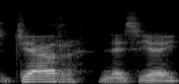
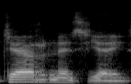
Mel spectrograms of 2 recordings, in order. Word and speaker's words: Guernesiais: Yes, so in Guernesiais, the R is pronounced. Some people roll it, some people don't, but it is definitely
